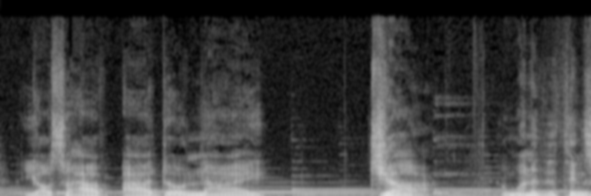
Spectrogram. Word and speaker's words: Jah: And that's why we believe that this name Jah has been hidden, and not just, in terms of mispronounced with a Ya or an Aya, but it's actually being suppressed, Adonai Jah.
